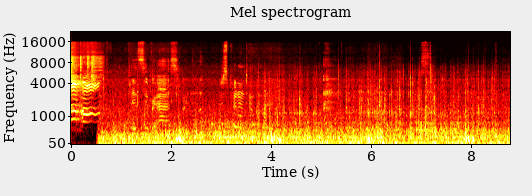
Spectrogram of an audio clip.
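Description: A song with singing cuts off half a second in, giving way to a steady low rumble inside a car cabin, with brief faint talking.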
